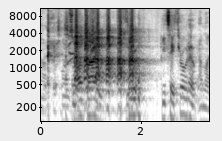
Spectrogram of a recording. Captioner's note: laughing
